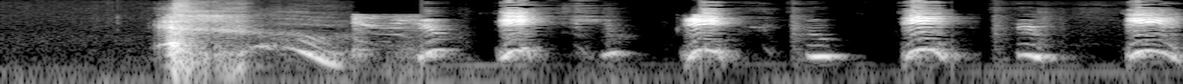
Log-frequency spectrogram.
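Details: Loud sneeze then a rapid run of about five small, high-pitched sneezes from a woman, triggered by nasal swabbing during a lateral flow test; ordinary sneezing.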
